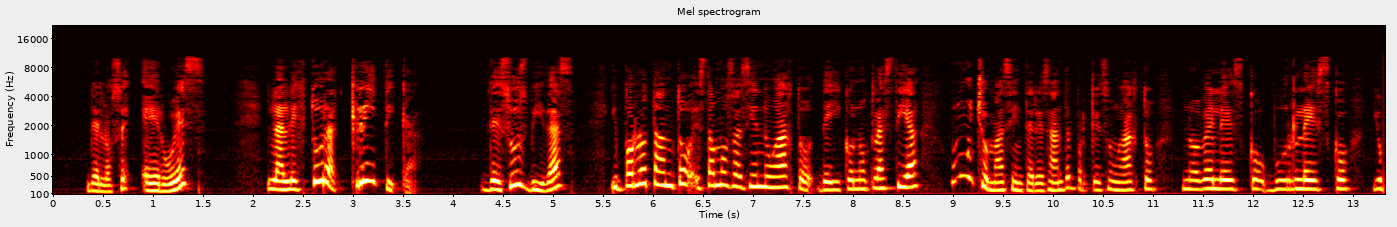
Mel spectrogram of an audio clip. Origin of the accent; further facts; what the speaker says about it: Bolivia; me siento como boliviana feliz, porque si bien somos un poco chauvinistas, también somos muy iconoclastas.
